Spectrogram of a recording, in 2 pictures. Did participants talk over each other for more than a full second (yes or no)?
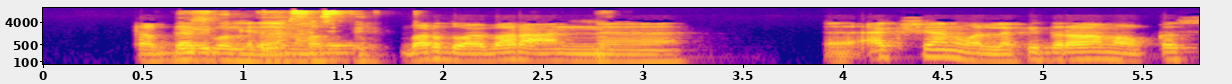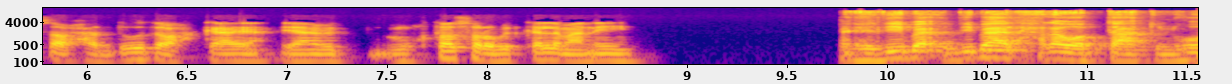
yes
